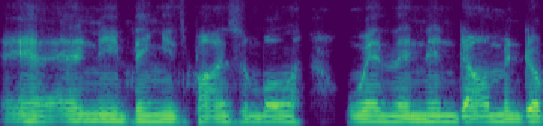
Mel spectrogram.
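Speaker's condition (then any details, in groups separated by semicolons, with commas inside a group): Traumatic brain injury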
